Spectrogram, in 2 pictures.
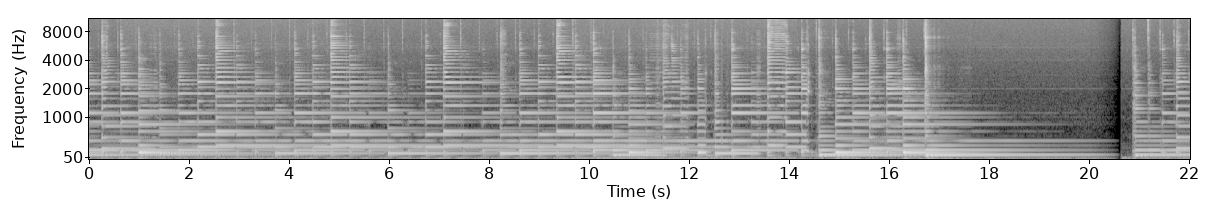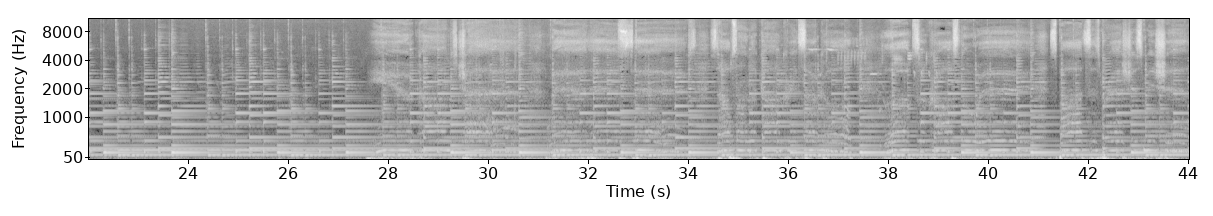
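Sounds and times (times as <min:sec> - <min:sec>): acoustic guitar music: 0:00.0 - 0:44.0.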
